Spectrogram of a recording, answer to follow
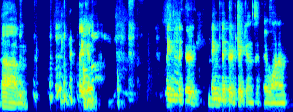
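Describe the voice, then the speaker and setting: A middle-aged man teaching a class over a video call, telling a personal story in a relaxed, reflective way with many restarts. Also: low-pitched, measured pace, background noise.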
